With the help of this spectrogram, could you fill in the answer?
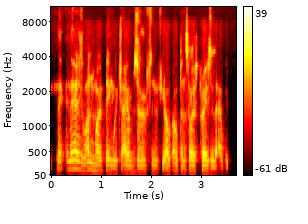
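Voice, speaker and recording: In a non-native accent, a man talks at a medium pitch with ordinary pitch variation, recorded with a dry, close sound and no echo. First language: not English. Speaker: committee candidate. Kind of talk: panel interview. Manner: halting.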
